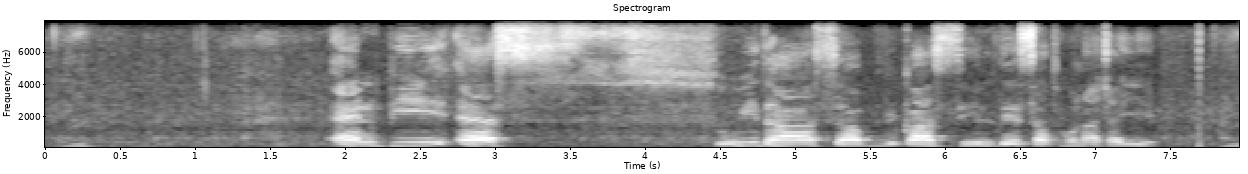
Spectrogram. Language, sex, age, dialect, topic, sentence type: Magahi, male, 41-45, Northeastern/Surjapuri, banking, statement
